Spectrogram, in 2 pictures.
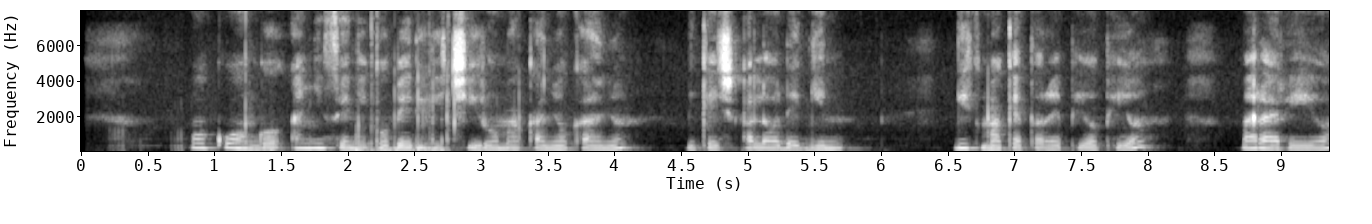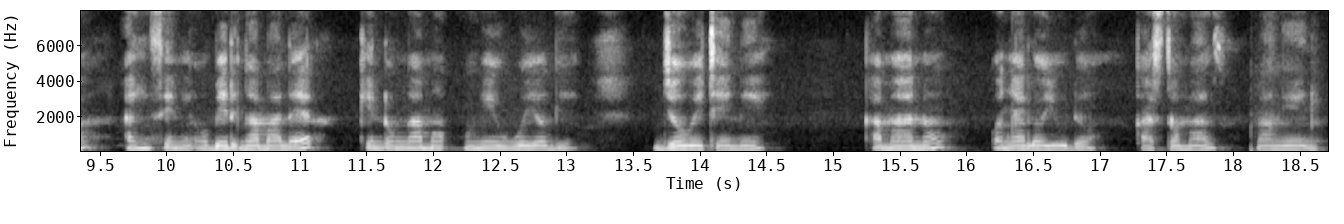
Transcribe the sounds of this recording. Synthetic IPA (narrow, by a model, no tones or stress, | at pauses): mokwoŋɡo̰ʔaɲisenɪʔobedɡit͡ʃiɾomakaɲɔkʰaɲɔ | niket͡ʃalɔdɛɡin | ɡikmakɛt̪ɔɾɛpɪɔpʰɪɔ | maɾaɾɪjɔ | aɲiseniobedŋamalɛr | kendoŋamaoŋewojoɡɪ | d͡ʒowetʰene | kʰamanɔː | ɲalɔjʊdɔ | kastɔmazmaŋɛɲ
